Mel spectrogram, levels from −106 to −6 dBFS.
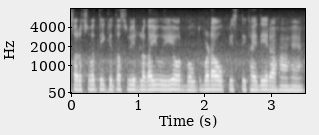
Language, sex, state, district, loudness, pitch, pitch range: Hindi, female, Haryana, Jhajjar, -16 LUFS, 160 Hz, 155-165 Hz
